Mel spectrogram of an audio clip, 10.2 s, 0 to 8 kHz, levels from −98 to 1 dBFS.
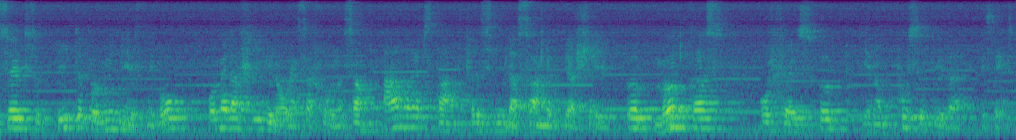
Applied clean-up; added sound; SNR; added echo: none; Wind instrument, woodwind instrument; 19 dB; reverberation time 0.8 s.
